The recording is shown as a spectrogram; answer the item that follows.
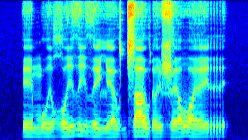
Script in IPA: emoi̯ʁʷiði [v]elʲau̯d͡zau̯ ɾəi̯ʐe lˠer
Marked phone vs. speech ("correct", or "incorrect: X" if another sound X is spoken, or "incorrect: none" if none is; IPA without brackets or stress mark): incorrect: ð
